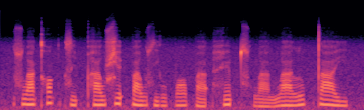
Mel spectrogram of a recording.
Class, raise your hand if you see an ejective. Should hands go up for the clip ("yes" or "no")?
no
